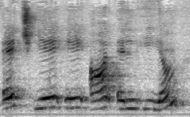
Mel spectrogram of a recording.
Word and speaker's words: Haarlem: In a village near Haarlem, this pronunciation is H-A-A-R-L-E-M.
